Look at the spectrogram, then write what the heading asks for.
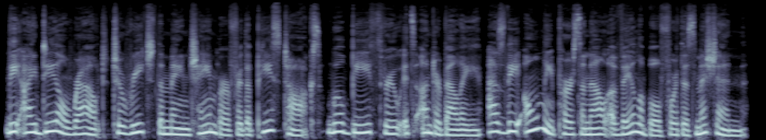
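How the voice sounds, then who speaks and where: A dutiful female combat android from a video game, played by a woman. She speaks in a formal, clinical deadpan at a middling pitch, coldly polite even when she is being bluntly violent. The sound is close and dry, with no room around it. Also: no room sound, lightly acted. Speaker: robotic companion to a commander. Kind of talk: scripted video game character lines.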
